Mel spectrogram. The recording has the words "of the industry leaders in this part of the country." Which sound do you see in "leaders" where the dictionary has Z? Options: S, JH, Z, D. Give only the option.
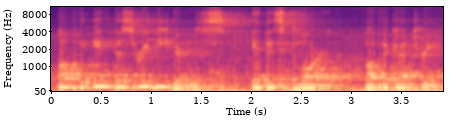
Z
